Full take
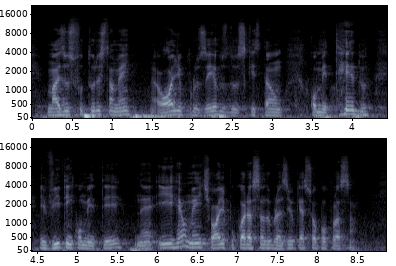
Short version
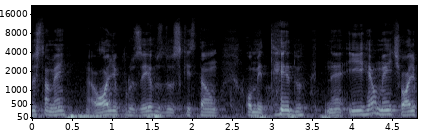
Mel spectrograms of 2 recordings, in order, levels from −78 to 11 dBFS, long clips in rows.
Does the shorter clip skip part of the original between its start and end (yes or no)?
yes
